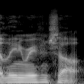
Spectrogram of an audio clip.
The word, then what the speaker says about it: Leni Riefenstahl: Yeah, Leni Riefenstahl.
